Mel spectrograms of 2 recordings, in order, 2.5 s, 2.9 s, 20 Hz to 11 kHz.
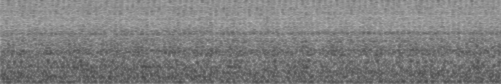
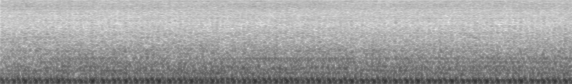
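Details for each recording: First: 1988 Jeep XJ 4.0 after knock repair with new rod bearings and lifters: a smooth, quiet idle with no knock, only light fast injector ticking over the hum, with a slight rolling surge in idle. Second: 1988 Jeep XJ 4.0 inline-six after new rod bearings and lifters, knock and exhaust leak cured: steady, very quiet idle with a faint uneven puffing from the muffler through a crack on its bottom.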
